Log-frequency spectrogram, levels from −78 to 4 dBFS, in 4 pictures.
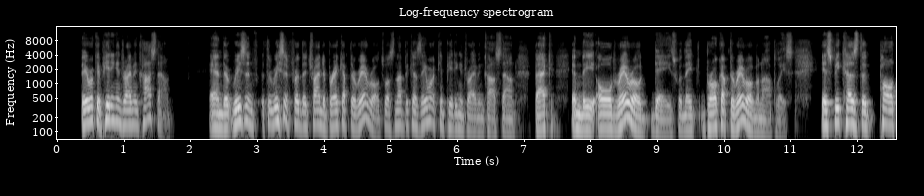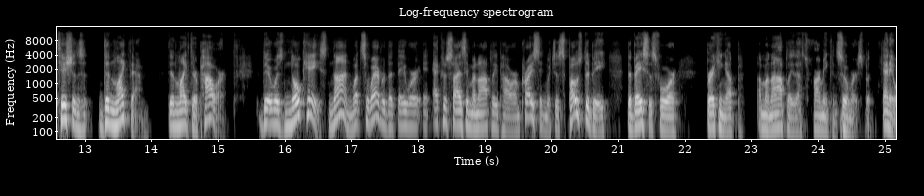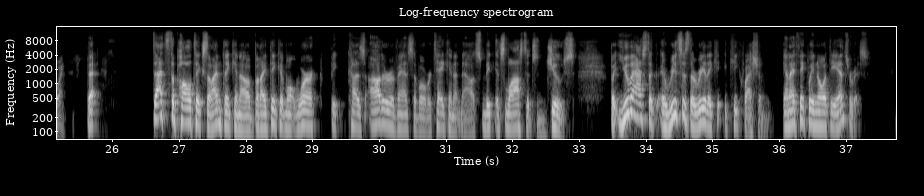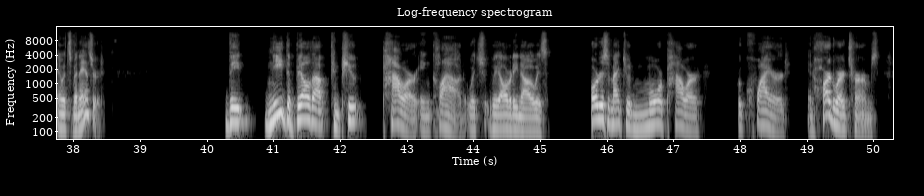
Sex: male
